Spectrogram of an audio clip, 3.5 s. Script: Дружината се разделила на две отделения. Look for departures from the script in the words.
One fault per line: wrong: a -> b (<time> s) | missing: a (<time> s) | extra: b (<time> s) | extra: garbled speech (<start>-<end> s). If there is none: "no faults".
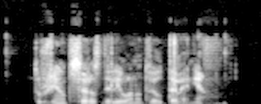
no faults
